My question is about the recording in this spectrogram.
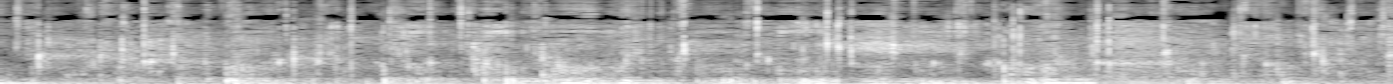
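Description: An American bully dog chewing and smacking its lips on food held to its mouth by a gloved hand, as an irregular run of clicks and smacks.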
